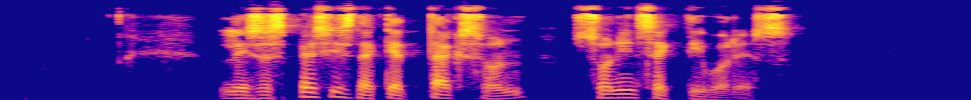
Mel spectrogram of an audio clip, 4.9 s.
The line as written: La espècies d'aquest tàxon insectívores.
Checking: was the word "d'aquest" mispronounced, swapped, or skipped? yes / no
no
